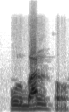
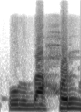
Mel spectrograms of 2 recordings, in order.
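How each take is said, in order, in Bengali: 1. n ধ্বনিটি h ধ্বনির আগে আসে। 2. h ধ্বনিটি n ধ্বনির আগে আসে। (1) "আগেটা দন্ত্যন্য হয়েছে, তারপর কি হ হয়েছে" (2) "পূর্বাহন হওয়ার কথা ছিল না?"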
